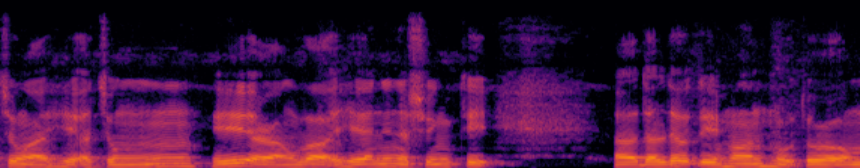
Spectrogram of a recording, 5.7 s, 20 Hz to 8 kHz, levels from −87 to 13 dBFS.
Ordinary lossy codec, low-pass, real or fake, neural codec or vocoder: none; 7.2 kHz; real; none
